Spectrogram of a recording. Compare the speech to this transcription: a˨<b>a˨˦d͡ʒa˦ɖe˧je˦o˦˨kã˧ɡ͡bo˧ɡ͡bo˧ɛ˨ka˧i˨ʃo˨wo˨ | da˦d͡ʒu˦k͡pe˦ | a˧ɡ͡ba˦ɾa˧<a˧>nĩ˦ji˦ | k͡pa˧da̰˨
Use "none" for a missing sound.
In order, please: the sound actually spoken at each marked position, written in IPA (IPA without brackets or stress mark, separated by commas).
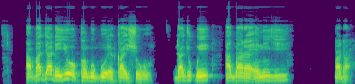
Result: b, ɛ˧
